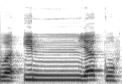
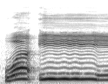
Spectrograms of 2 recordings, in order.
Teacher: Cara bacanya masuk ke ya disertai dengung 2 ketukan. Karena idgham bigunnah masuk dengan dengung begitu.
